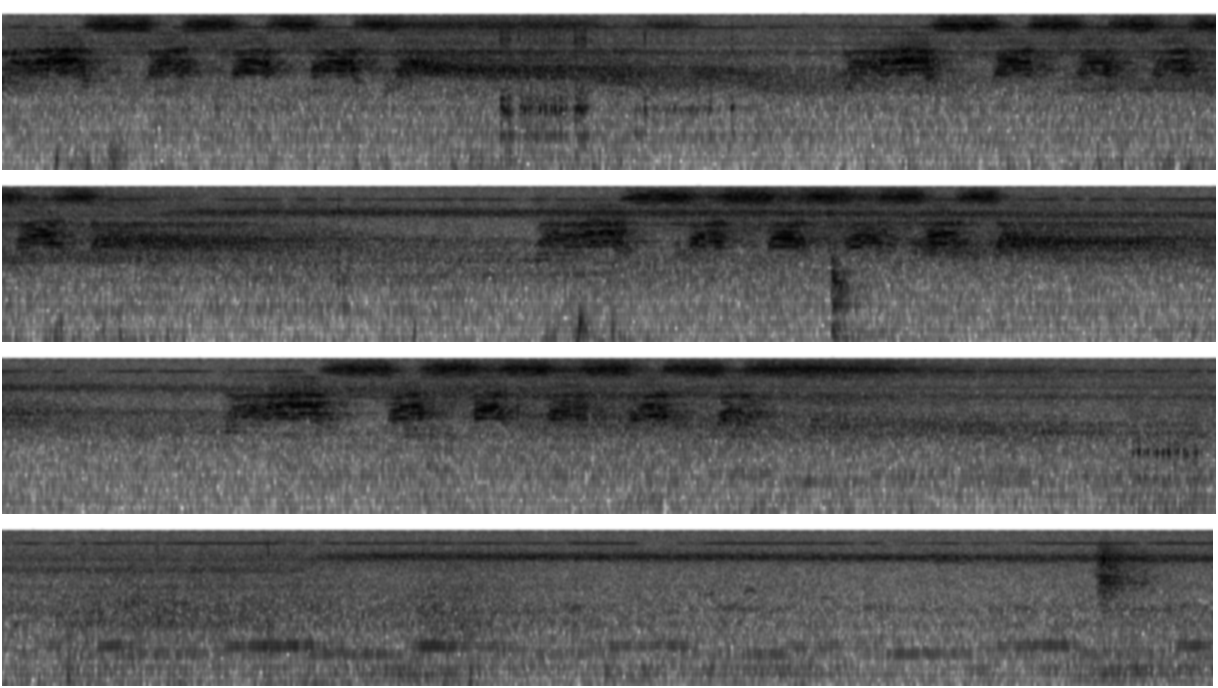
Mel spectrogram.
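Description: Robust cicadas (minmin-zemi, Hyalessa maculaticollis) singing: four phrases of rapid pulsed notes, about three a second, each phrase two to three seconds long and coming about every six seconds, over a steady high whine.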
